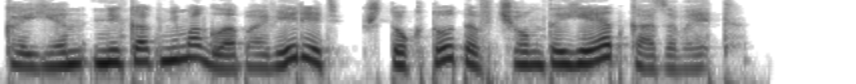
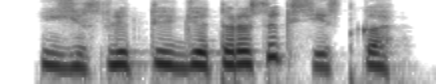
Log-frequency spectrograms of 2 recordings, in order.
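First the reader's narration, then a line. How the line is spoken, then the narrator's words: Gentle speech. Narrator (Russian): мягко сказал Бен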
